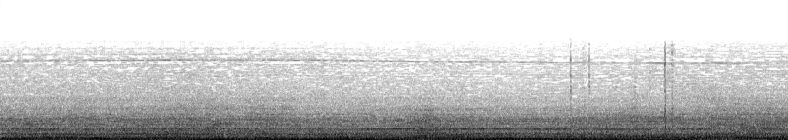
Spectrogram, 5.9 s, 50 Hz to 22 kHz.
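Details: 1975 Hoover Senior Ranger U4002 vintage upright vacuum in use on carpet: steady, quiet motor drone with a low gravelly brushroll rumble, no surging or rattles; the Ranger is known for a gravelly brushroll. Normal running.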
